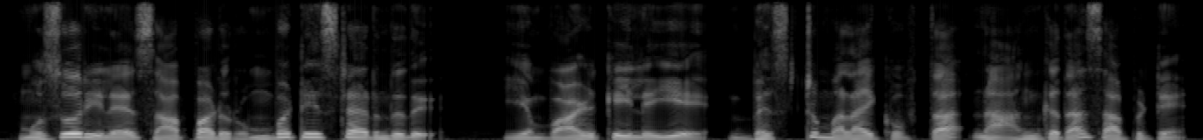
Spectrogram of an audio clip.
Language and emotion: Tamil, happy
